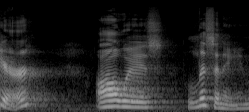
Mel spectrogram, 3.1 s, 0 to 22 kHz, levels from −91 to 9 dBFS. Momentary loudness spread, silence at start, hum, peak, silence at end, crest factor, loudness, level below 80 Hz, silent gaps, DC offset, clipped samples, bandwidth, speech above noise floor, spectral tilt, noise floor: 19 LU; 0 s; 60 Hz at -70 dBFS; -16 dBFS; 0 s; 18 dB; -34 LUFS; -74 dBFS; none; under 0.1%; under 0.1%; 16.5 kHz; 31 dB; -4.5 dB/octave; -63 dBFS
